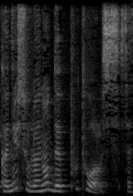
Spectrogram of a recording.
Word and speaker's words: Pootles: Elle est connue sous le nom de Pootles. Ça s'écrit P-O-O-T-L-E-S.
